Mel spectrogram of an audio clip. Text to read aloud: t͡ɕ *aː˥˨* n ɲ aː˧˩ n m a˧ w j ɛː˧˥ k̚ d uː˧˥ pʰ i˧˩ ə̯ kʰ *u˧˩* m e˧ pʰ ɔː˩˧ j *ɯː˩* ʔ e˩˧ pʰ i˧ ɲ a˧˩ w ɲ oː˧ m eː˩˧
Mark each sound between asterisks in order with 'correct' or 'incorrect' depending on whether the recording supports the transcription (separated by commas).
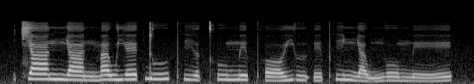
incorrect, incorrect, incorrect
